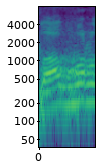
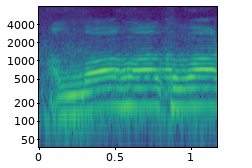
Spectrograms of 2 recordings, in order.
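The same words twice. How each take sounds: First: It is said very quickly and hurried. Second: The vowels are stretched out very long. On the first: "cepet-cepet banget" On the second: "sampai setengah menit ... panjang amat"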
